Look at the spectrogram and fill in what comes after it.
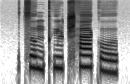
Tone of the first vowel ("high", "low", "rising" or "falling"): low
